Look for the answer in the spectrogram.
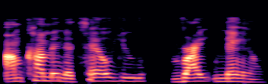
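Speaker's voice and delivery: ordinary talk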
